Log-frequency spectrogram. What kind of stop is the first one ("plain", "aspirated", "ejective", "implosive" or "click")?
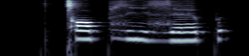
click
